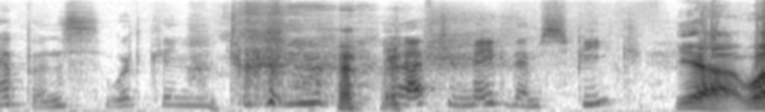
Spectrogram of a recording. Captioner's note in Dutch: lacht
